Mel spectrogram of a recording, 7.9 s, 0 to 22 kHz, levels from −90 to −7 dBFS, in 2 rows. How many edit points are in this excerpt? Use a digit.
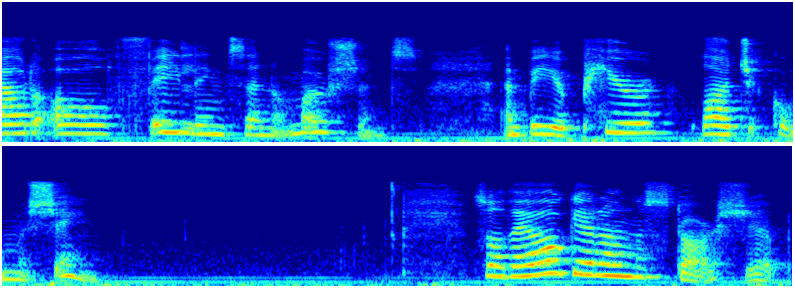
0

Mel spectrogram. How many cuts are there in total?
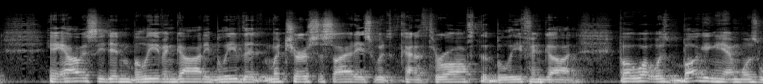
0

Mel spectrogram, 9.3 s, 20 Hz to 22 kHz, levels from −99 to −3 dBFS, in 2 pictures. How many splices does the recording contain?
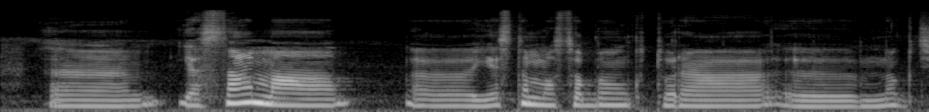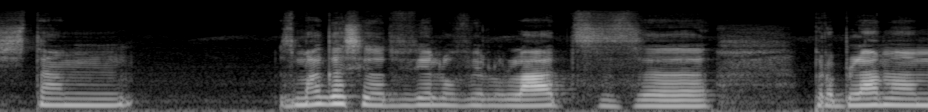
0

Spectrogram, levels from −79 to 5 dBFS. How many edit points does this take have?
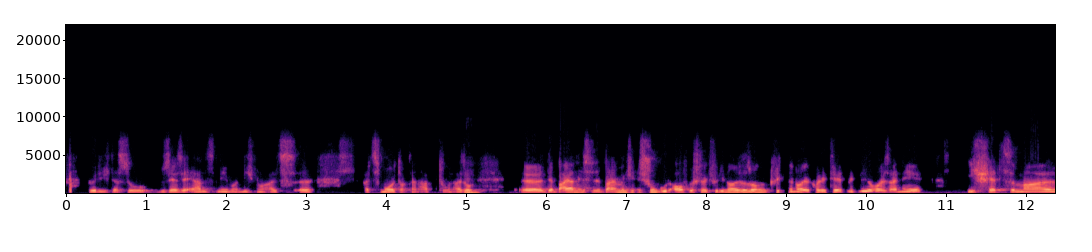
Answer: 0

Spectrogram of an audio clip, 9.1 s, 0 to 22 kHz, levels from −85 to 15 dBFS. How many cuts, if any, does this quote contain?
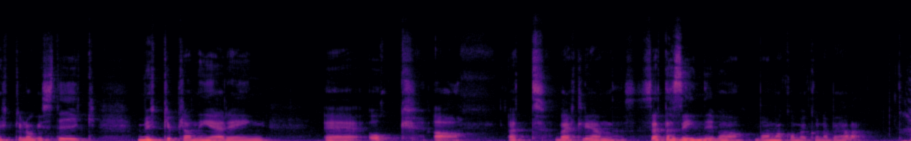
0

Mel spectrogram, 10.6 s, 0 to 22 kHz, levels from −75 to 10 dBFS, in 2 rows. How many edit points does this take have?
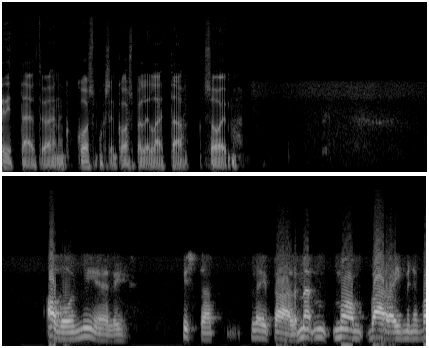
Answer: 0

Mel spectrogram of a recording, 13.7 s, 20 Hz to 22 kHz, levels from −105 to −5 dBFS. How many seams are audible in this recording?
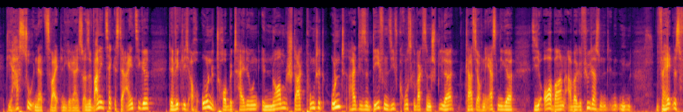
0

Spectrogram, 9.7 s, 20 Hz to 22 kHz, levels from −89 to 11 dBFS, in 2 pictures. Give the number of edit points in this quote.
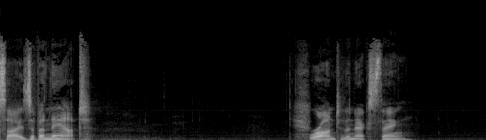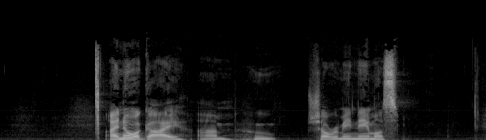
1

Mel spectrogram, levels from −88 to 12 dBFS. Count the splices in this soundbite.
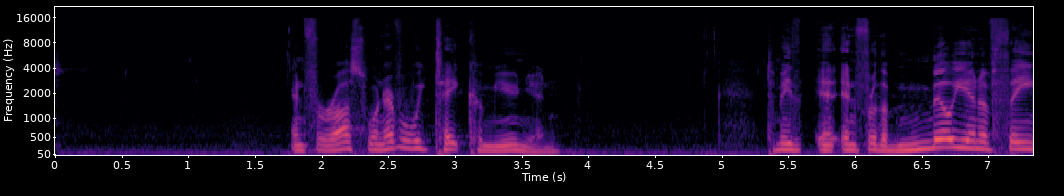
1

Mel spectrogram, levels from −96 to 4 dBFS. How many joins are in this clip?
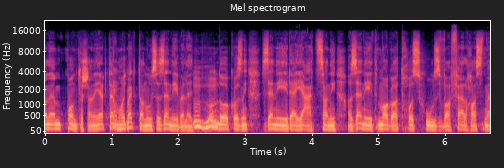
1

